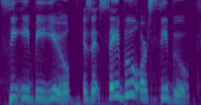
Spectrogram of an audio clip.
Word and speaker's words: Cebu: So, technically in the Tagalog alphabet, the letter E can be pronounced E or E like the letter I. So, I say Cebu. Cebu. And I know some people say su, but usually it's either Cebu or Sebu.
